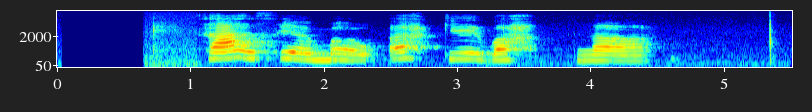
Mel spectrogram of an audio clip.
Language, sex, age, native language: Icelandic, female, 7, Icelandic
